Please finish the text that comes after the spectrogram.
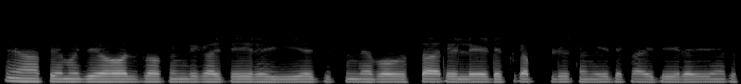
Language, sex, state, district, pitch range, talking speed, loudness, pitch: Hindi, male, Chhattisgarh, Rajnandgaon, 120-125 Hz, 155 wpm, -33 LUFS, 125 Hz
